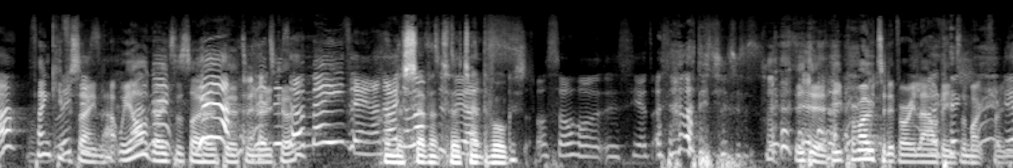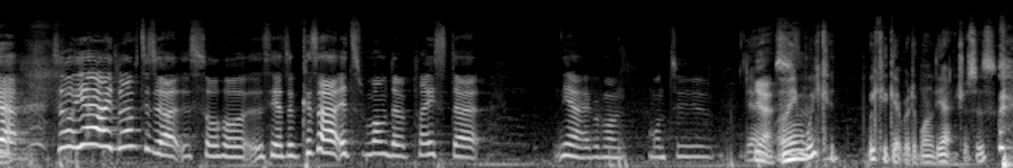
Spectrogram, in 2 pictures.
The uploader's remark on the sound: This episode was recorded at the Leyton Technical on 7th July 2019.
